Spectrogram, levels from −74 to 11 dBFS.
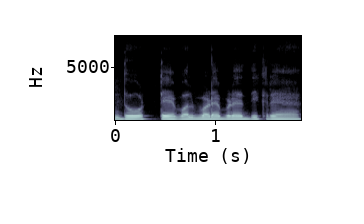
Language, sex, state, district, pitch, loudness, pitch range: Hindi, male, Jharkhand, Garhwa, 145 Hz, -14 LUFS, 140-145 Hz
